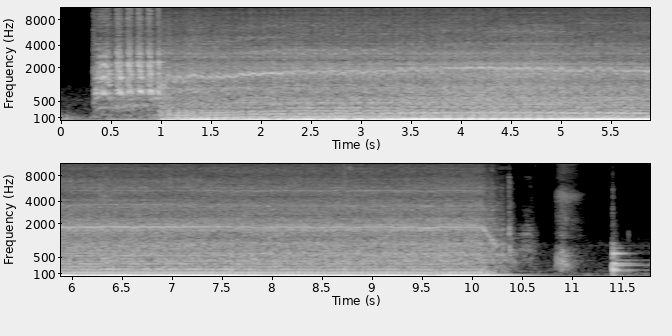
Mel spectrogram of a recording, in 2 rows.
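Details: Honda Blackbird CBR1100XX motorcycle that wasn't running right, after fuel rail feed fitting repair: cranks briefly, catches and settles into a smooth, steady idle for several seconds; no knocks, runs normally.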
